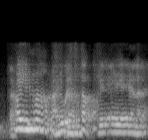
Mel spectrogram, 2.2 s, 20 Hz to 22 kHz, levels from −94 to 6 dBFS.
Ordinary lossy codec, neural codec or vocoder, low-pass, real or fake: none; codec, 16 kHz, 1 kbps, FreqCodec, smaller model; 7.2 kHz; fake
